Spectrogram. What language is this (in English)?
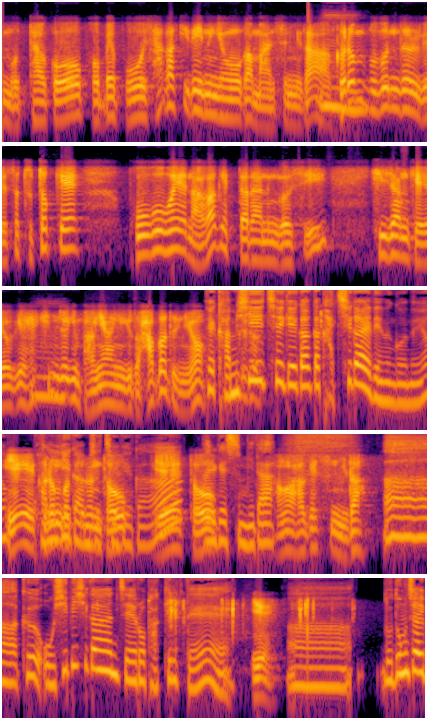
Korean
